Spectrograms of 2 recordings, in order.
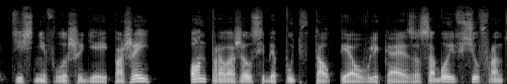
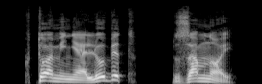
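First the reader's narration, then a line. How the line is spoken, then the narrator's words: Loud. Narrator (Russian): Дегиш громко сказал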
